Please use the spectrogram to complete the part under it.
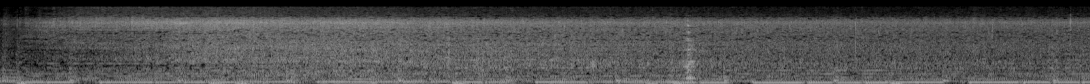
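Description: Red amaranth leaves fry in a pan with ingredients including lentil bori, giving a steady, close sizzle with soft rustling across the whole stretch and a brief stir knock midway.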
